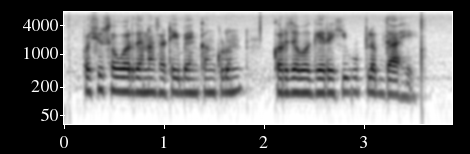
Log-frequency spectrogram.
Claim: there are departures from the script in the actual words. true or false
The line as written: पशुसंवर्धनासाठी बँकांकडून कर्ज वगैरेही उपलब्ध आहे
false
